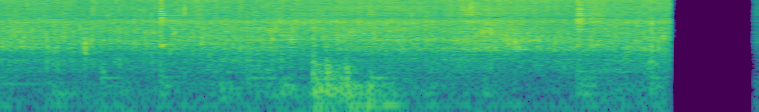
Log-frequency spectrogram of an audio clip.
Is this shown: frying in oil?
yes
